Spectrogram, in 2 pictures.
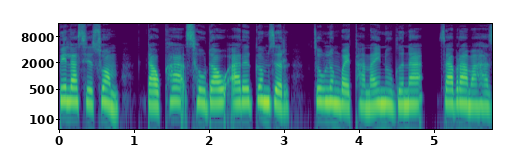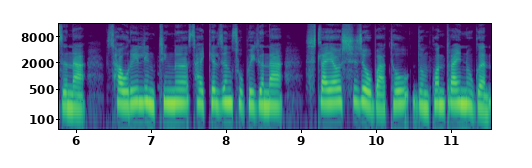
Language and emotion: Bodo, neutral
